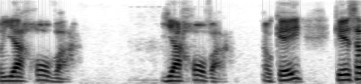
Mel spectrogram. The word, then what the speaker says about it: Jehová: o entre las consonantes eso me da como resultado lo que se pronuncia como ya hoba hoba ok que es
